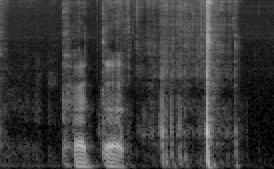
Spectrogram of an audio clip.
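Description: Scissors snip plastic.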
